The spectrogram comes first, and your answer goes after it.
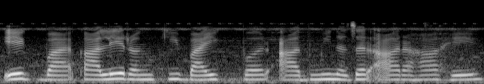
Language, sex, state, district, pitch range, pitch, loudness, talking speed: Hindi, female, Madhya Pradesh, Dhar, 215-230 Hz, 225 Hz, -17 LUFS, 150 wpm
